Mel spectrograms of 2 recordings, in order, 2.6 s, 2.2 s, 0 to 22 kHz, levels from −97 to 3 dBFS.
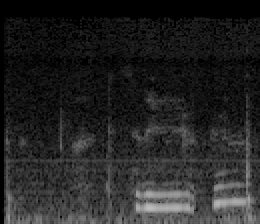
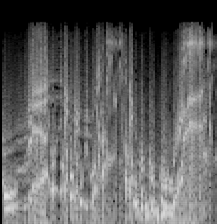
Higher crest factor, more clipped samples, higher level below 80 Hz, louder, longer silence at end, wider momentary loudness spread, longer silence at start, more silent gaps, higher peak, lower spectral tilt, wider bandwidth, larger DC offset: about the same, 16 dB vs 12 dB; neither; second, -56 dBFS vs -36 dBFS; second, -35 LUFS vs -17 LUFS; about the same, 0.05 s vs 0 s; first, 23 LU vs 4 LU; about the same, 0.05 s vs 0 s; neither; second, -22 dBFS vs -6 dBFS; first, -8.5 dB/octave vs -4 dB/octave; about the same, 16 kHz vs 15.5 kHz; neither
